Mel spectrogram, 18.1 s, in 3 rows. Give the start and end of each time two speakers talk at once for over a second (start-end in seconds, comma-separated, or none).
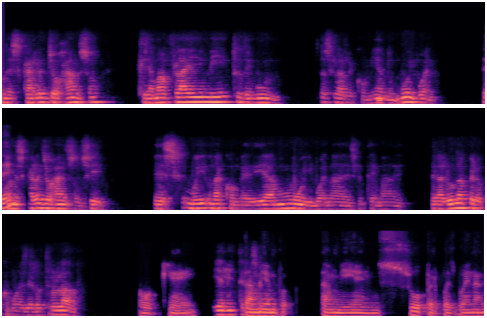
none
